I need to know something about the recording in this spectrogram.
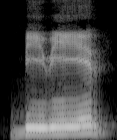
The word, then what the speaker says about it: vivir: In here, it's going to be very important to pronounce the correct vowels. E. Beber. Beber. Because if you don't do it, then you're going to pronounce vivir. Vivir, just like beber. The only difference between these 2 words are the vowels. This is beber. This is vivir, ee.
